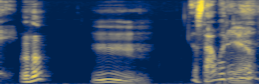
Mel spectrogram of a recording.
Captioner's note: hum in agreement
